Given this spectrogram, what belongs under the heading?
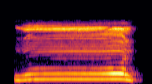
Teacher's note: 9 নম্বর মাখরাজ জিহ্বার আগা তার বারবার উপরের তালুর সঙ্গে লাগিয়ে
